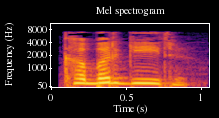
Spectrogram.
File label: "khabargeer", Punjabi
